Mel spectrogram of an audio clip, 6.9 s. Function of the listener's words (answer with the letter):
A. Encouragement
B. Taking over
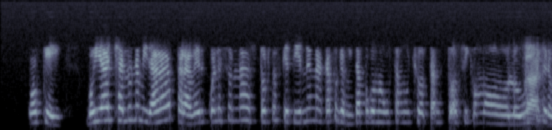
A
